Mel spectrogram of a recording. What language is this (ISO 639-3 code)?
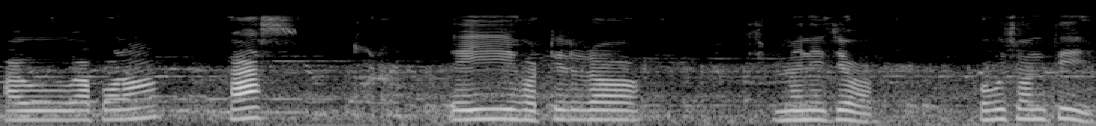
ori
